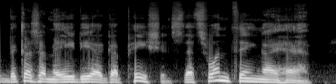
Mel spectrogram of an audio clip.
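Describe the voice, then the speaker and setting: A man's fairly low voice with a dark, mellow tone, very wide pitch swings and a fairly slow pace. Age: 80s+. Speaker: vlogger. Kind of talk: casual vlog monologue. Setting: outdoors. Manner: halting, many fillers.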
